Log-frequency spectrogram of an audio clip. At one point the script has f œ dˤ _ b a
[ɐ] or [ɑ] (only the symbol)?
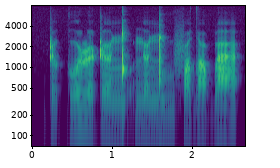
ɑ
